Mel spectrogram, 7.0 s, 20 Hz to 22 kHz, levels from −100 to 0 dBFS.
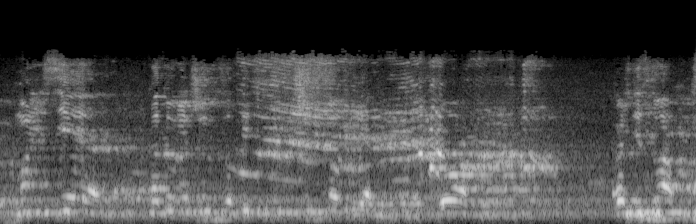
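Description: A noise suppressor built for speech was left on for sounds throughout, treating steady parts as noise, so levels pump and thin by around 15 dB.

Sound cut by the noise suppressor happens at 0.37–0.6 s (about 6 dB), 1.01–1.53 s (about 8 dB), 1.94–2.61 s (about 7 dB) and 5.55–6.13 s (about 9 dB). Each time, held or fading sound sinks while sharper onsets survive.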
